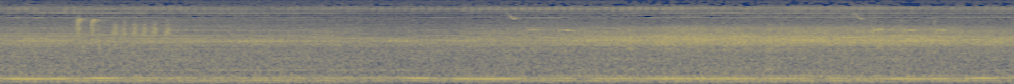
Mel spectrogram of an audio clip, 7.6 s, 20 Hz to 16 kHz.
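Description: Hydraulic pump of a 1:8 scale RC Caterpillar 390D model excavator humming steadily as the boom and bucket work, its pitch dipping briefly a few times as the load changes.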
